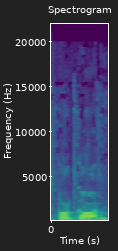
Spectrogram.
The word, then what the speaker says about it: Bourgogne: It's Bourgogne, Bourgogne. I mean, it doesn't really matter how you pronounce it.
